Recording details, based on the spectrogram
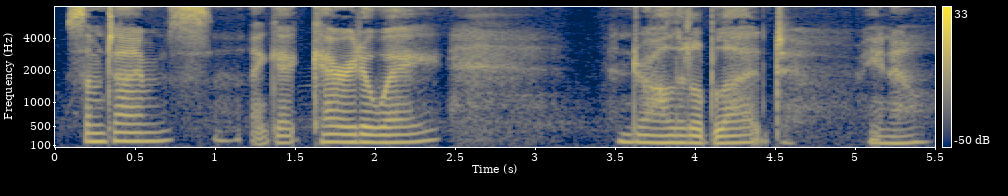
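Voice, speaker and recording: A woman playing a sultry, fanged fiend-blooded courtesan in an audio drama, flirtatious, coy and teasing, with breathy whispered phrase endings. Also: deep voice, fairly even intonation, a little slow, warm tone. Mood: seductive, teasing. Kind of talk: audio drama character acting.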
